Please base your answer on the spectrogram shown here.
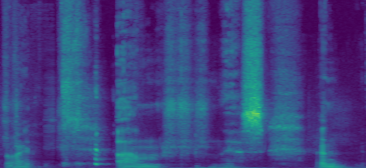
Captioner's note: host laughing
